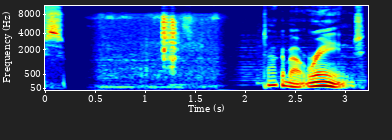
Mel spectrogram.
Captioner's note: mimics camera shutter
